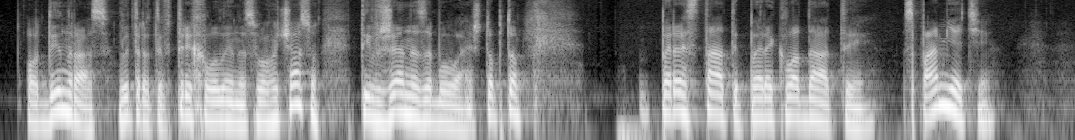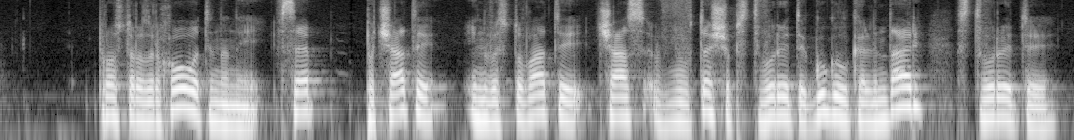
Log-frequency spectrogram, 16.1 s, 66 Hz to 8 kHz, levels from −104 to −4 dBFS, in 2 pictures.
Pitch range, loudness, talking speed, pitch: 120-155 Hz, -14 LUFS, 115 wpm, 135 Hz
